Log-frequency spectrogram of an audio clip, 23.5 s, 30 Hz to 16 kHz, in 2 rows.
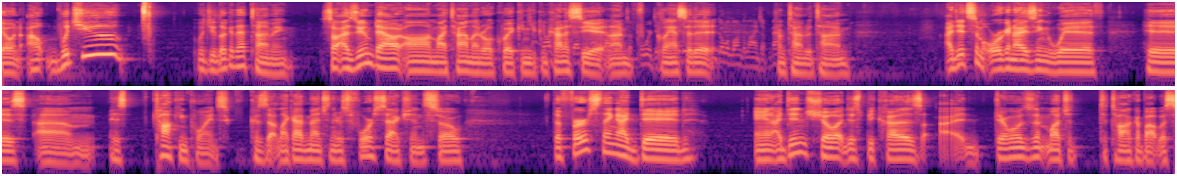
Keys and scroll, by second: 0.0-2.4 typing, 3.4 d, 4.8 s, 5.1 space, 5.6 d, 6.8 s, 7.7 space.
